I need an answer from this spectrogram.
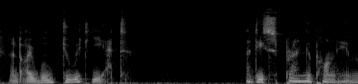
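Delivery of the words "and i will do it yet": low, menacing vow; dark, determined villain's threat. A narrator's reading. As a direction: threaten him in a lowered voice. Villain threatens his victim.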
